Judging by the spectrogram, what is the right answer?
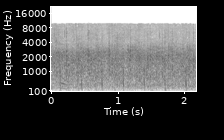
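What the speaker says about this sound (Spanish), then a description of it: "un aplauso para él" A studio audience at a women's hip hop special applauds a young rapper, full sustained clapping with a few crisp claps near the front, and a voice faintly underneath.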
